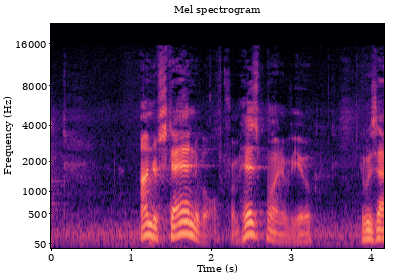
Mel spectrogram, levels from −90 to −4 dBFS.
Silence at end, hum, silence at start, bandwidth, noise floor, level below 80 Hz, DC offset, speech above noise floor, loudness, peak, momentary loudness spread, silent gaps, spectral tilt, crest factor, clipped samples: 0 s; none; 0 s; 15.5 kHz; -46 dBFS; -56 dBFS; under 0.1%; 22 dB; -23 LUFS; -6 dBFS; 23 LU; none; -5 dB/octave; 20 dB; under 0.1%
